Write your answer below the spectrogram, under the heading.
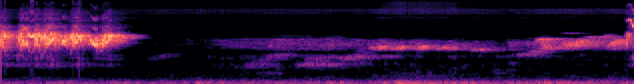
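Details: Orange-headed thrush song played to coax a reluctant bird into singing: a loud burst of dense rapid notes, then soft low wavering buzzy tones that rise again at the end.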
